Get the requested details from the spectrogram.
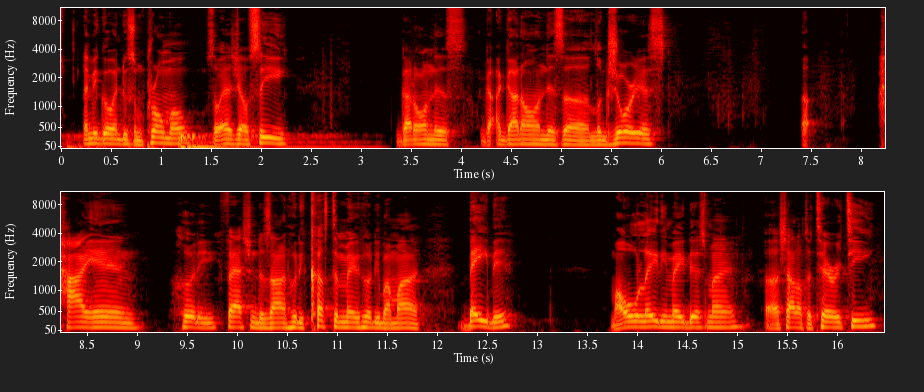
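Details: Adult who has stuttered for decades, describes it as traumatizing; stuttering.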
